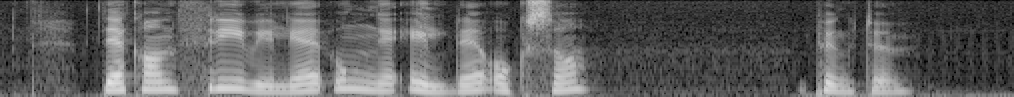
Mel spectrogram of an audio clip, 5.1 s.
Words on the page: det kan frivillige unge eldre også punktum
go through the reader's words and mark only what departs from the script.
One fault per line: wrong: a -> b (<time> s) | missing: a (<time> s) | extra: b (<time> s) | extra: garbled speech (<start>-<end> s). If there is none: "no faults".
no faults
